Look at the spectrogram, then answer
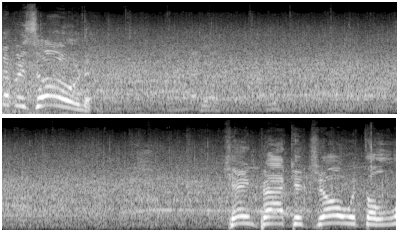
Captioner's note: audience applauds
